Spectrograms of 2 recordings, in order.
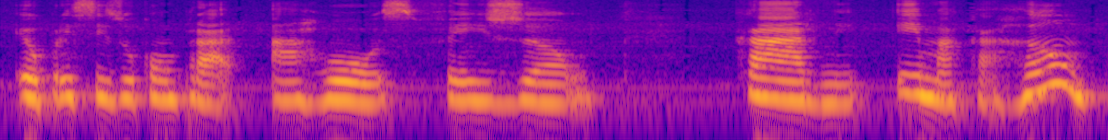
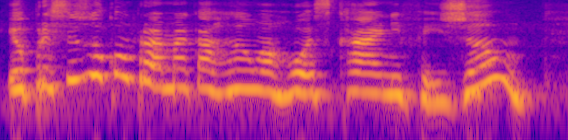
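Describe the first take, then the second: First: The list is read calmly with pauses. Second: The list is read fast without pauses.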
